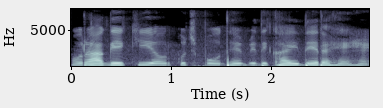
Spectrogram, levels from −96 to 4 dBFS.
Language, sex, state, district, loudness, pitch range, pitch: Hindi, female, Uttar Pradesh, Budaun, -22 LUFS, 190-225 Hz, 210 Hz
